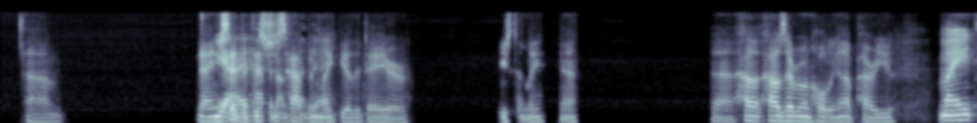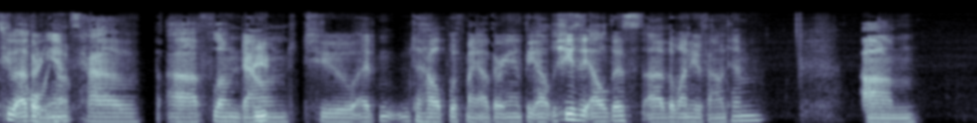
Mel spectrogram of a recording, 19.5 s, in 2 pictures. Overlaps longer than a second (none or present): present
